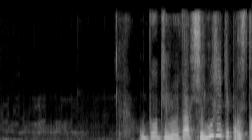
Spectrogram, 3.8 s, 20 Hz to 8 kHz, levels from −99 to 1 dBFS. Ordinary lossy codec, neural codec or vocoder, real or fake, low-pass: AAC, 32 kbps; codec, 16 kHz in and 24 kHz out, 0.6 kbps, FireRedTTS-2 codec; fake; 7.2 kHz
